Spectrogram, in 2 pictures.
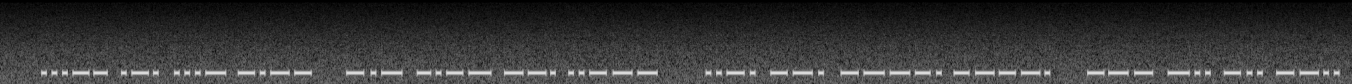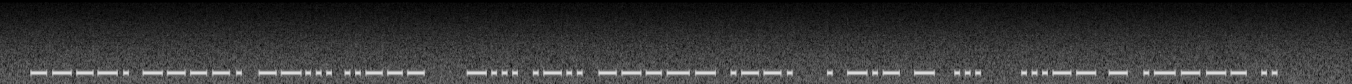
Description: Morse code, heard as a keyed tone, hand-sent with a bug key, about 23 wpm, 540 Hz. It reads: 3RVY KYG2 FG99 ODDZ 9972 BL0P EKTS 3T1I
